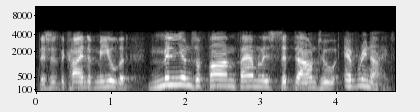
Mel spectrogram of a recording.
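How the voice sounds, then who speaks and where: An actor playing a proud, stubborn middle-aged husband and amateur gardener in a vintage radio sitcom, hesitant yet self-important. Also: male voice, high-pitched, expressive, normal speed. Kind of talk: 1950s radio sitcom acting. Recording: tinny vintage radio broadcast recording.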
